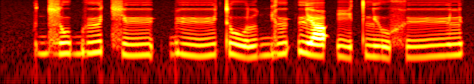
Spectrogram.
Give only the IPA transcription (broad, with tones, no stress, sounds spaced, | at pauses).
d͡z u˧ b ʉ˧˥ t͡s yː˩˧ ʔ ɓ yː˧˩˧ t u˧˩˧ l ɟ ʉ˧˥ ʔ lʲ ɑ˧ ʔ i˧˩˧ t lʲ u˧˩ x yː˧˥ l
